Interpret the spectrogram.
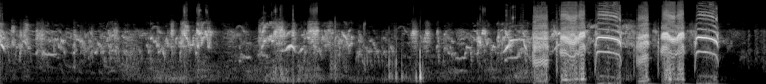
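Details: A pair of pet budgerigars chattering: dense, busy warbling and chirps high in pitch, ending with several loud, sharp rising-and-falling squawks in quick succession over the last two seconds.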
